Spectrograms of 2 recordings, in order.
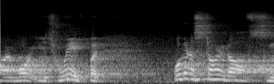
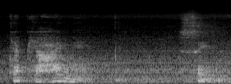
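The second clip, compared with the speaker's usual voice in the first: a hushed, grave "Get behind me, Satan"; quiet rebuke; 5 semitones lower, 10 dB quieter than usual. Retold or imitated. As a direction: drop the voice low and soft for the rebuke. Jesus rebuking Peter, quoted.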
